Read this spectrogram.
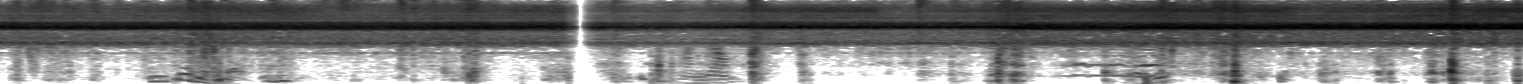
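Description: Footsteps crunch through dry leaves on a slope.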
